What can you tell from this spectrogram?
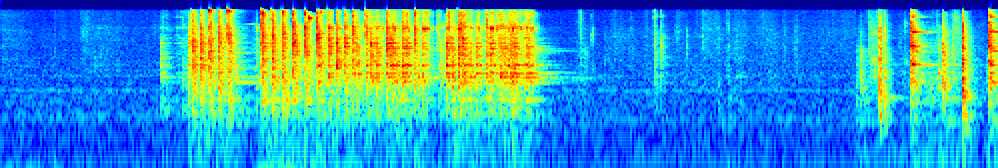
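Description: Socket ratchet clicking rapidly for about two and a half seconds as a nut is worked loose, then a few separate metallic clinks near the end.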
